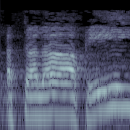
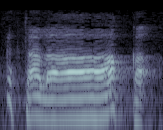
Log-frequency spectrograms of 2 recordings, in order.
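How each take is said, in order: First: The word ends with a long 'ee' vowel. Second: The word ends on a consonant, without a vowel. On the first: The word runs on into the next word. "زادوها وصلا" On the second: The reader pauses on the word. "فإذا وقفوا حذفوها"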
